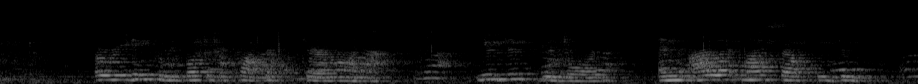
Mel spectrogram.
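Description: A woman reads aloud into a microphone in an echoing hall.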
